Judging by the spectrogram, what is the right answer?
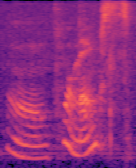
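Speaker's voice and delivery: ordinary delivery, nothing marked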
